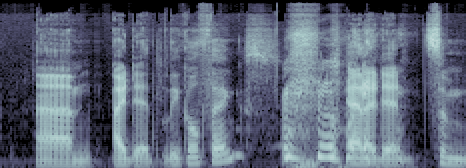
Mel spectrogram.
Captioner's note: laughs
